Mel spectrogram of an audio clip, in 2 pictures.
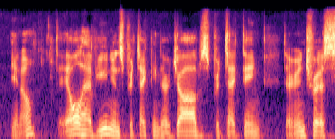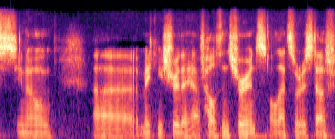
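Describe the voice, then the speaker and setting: Noticeable background noise sits behind a man who speaks at a moderate pace with a fairly low pitch and ordinary pitch variation. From Australia. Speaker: visual effects artist, miniatures company founder. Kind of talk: interview.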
